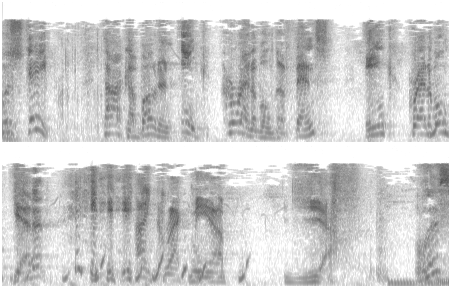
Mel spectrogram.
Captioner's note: chuckles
